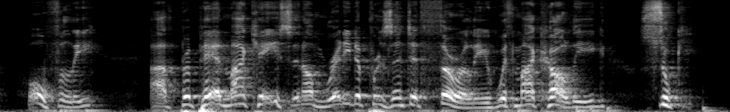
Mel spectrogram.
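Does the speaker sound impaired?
No.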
